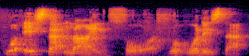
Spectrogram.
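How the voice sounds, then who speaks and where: A man's voice: mid-range voice, wildly swooping pitch, a little slow, sharp tone, reverberant. A man teaching a one-to-one language lesson over a video call, patiently checking that his student follows with frequent "yeah?" and "right?". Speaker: Spanish teacher.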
